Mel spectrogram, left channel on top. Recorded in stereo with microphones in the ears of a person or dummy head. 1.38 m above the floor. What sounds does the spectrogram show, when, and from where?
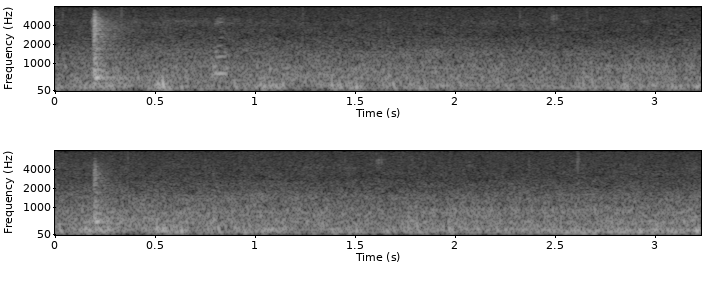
0.2 s a microwave: 50° left (ahead or behind)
